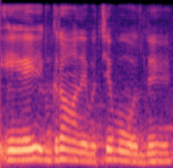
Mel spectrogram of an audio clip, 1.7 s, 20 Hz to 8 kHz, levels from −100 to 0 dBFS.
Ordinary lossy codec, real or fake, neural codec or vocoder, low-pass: none; fake; vocoder, 44.1 kHz, 128 mel bands every 256 samples, BigVGAN v2; 7.2 kHz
